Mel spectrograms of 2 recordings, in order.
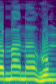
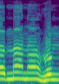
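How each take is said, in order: Both takes have the same delivery.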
